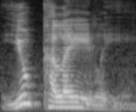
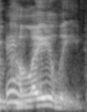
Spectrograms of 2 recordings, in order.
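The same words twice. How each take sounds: First: "ukulele" said slowly as "yoo-kuh-lay-lee"; common mispronunciation. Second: "ukulele" as "oo-koo-leh-leh", no lay sound; correct Hawaiian. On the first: Teacher shows students the common wrong "ukulele". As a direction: drawl out the anglicized "ukulele". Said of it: "we hear". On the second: Teacher gives the class the correct Hawaiian ukulele. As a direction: say "ukulele" the Hawaiian way, with pure vowels. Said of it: "this is the Hawaiian lay". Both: Shown as a demonstration.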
